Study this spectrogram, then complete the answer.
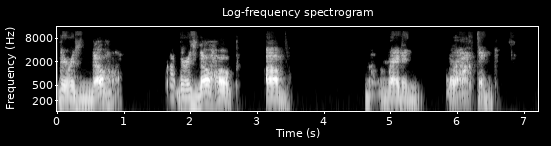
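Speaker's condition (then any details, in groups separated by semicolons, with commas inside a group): Muscular dystrophy; back surgery at 14 followed by near-fatal pneumonia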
